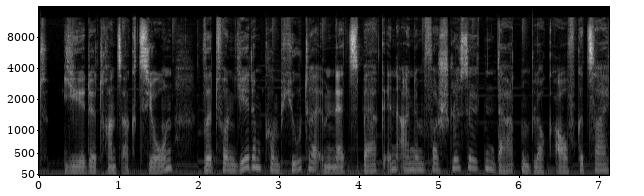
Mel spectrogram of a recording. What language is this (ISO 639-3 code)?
deu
